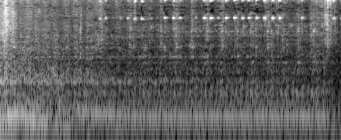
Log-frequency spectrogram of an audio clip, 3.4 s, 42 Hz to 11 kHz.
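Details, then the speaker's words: Truck idling with a thin high whine over it, the starter still engaged and spinning. It keeps cranking after key-off until shifted into gear with the brake held hard. Brand-new solenoid, built for a 93 model, suspected but not confirmed; owner plans an 87-type. "You just shut the key off and it'll just keep on cranking. Shove the thing in gear and hold down on the brake real hard, it'll kick it out. But that's a brand new solenoid. But you can hear it's running."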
